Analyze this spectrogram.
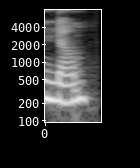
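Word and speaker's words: numb: होता है तो फ्रेंड्स जब भी एम के बाद बी आए तो बी हमेशा साइलेंट रहता है जैसे एन यू एम बी तो इसको हम पढ़ेंगे नम बी ओ एम बी इसको हम पढ़ेंगे बम सीओ एम बी को हम पढ़ेंगे कॉम टी एच य एम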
